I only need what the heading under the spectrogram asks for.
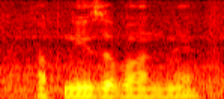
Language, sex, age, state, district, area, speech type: Urdu, male, 30-45, Uttar Pradesh, Muzaffarnagar, urban, spontaneous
